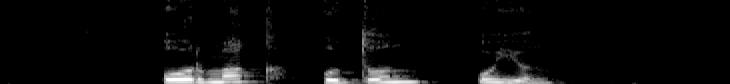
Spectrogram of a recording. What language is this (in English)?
Uyghur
